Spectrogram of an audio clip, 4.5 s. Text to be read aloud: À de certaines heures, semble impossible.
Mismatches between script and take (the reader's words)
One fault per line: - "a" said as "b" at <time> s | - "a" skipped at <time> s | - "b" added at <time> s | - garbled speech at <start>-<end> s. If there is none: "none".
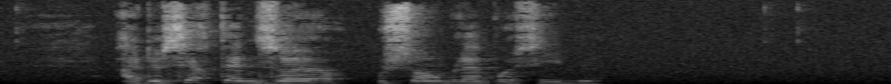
none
